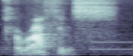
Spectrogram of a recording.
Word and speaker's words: Caracas: Caracas.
